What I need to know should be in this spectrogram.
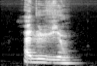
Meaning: alluvial deposits
- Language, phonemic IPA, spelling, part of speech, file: French, /a.ly.vjɔ̃/, alluvion, noun, LL-Q150 (fra)-alluvion.wav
